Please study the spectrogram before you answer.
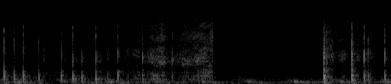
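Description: Fingertips and short nails tap, trace and rub over the flat, rigid glossy pop-art cover of a large laminated cardboard hardcover notebook lying on a bedsheet. Quick, dry, soft tapping clicks come first, then a longer, brighter, hissy rub, then a few sharper taps near the end. It is all quiet and close, with no ringing after the hits.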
